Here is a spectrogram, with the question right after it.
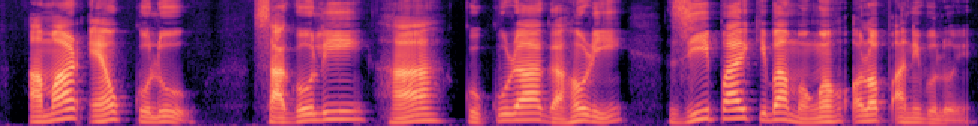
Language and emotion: Assamese, neutral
